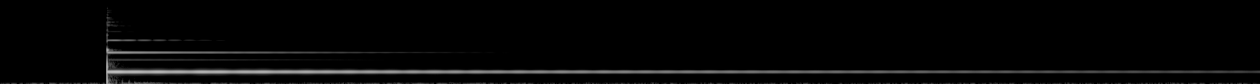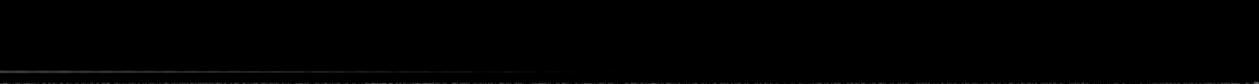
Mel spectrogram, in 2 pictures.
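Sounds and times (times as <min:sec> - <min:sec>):
singing bowl: 0:01.1 - 0:17.4.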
